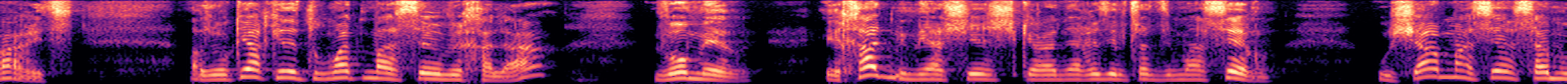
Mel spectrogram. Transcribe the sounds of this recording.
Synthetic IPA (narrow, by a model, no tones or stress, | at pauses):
aʁet͡s | azloke̞aχked̪et̪ʁumat̪maːse̞ʁve̞χala | veo̞me̞ʁ | eχad̪mimeaʃjeʃkaʁaniaʁejzebet͡sat̪zemaːse̞ʁ | uʃaʁmaːse̞ʁsam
